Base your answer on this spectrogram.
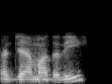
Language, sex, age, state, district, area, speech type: Dogri, male, 30-45, Jammu and Kashmir, Reasi, urban, conversation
